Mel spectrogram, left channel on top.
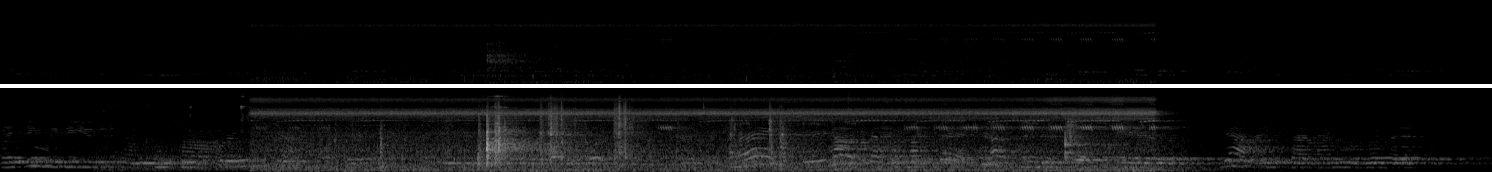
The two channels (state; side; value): quieter; left; 21.0 dB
